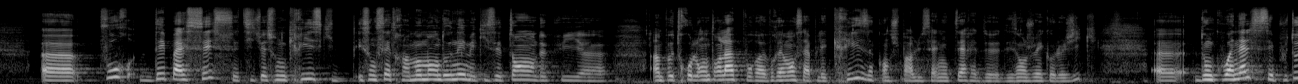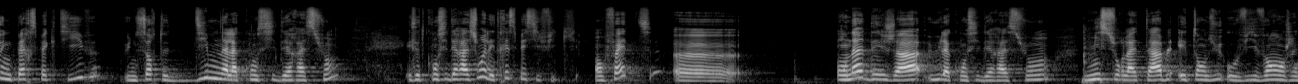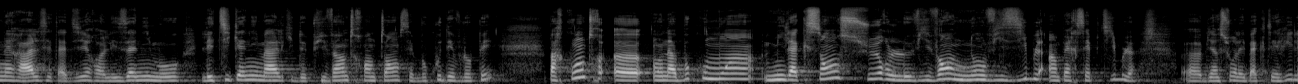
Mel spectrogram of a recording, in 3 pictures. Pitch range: 180-225 Hz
